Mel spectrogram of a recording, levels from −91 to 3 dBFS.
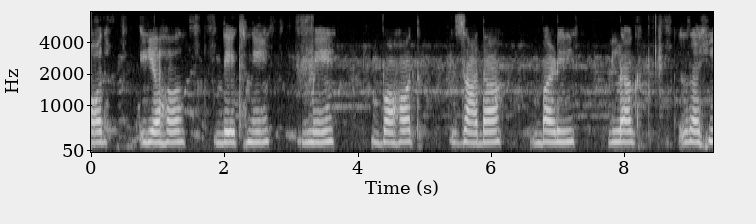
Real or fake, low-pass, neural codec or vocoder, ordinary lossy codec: fake; 7.2 kHz; vocoder, 22.05 kHz, 80 mel bands, HiFi-GAN; none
